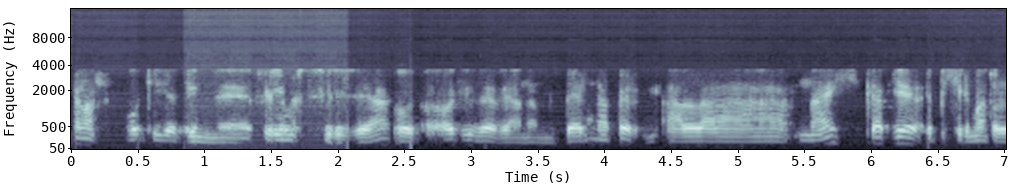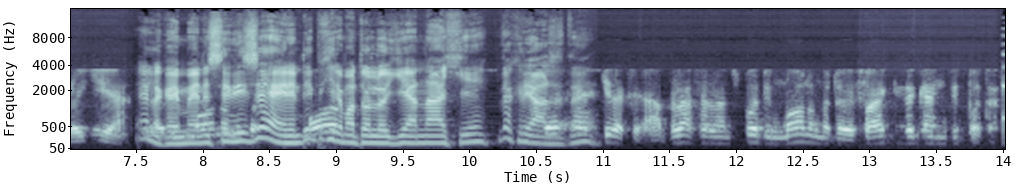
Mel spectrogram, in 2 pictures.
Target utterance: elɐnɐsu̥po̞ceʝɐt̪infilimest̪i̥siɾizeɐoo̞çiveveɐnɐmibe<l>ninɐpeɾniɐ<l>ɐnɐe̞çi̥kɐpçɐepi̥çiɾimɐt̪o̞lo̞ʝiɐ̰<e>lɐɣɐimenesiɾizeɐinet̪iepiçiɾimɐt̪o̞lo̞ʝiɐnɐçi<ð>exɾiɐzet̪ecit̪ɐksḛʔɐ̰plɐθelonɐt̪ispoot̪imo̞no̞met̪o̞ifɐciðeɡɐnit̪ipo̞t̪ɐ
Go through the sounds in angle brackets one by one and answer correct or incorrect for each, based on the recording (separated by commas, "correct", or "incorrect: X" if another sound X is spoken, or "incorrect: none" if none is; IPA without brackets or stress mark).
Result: incorrect: ɾ, correct, correct, correct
